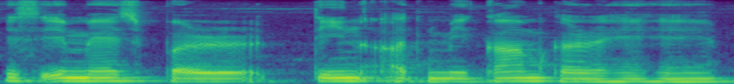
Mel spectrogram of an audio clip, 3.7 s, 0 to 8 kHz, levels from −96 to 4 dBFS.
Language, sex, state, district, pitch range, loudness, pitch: Hindi, male, Arunachal Pradesh, Lower Dibang Valley, 100-115 Hz, -15 LUFS, 110 Hz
